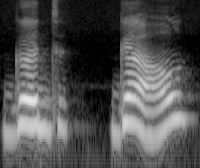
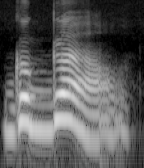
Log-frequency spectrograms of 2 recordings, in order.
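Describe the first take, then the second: First: The word good ends with a d sound. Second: The word good ends with a g sound.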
